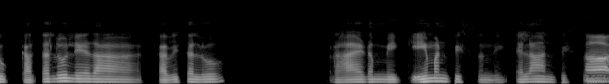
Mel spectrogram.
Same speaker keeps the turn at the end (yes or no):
no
